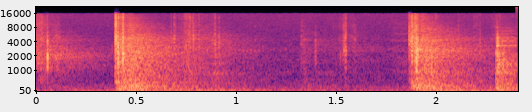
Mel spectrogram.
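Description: Two heavy, dull thuds about a second and a half apart as a slab of clay is worked on a board.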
